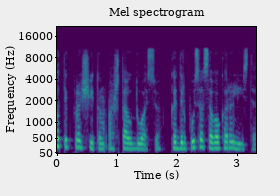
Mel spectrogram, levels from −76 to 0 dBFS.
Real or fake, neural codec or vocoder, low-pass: fake; vocoder, 44.1 kHz, 128 mel bands, Pupu-Vocoder; 10.8 kHz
